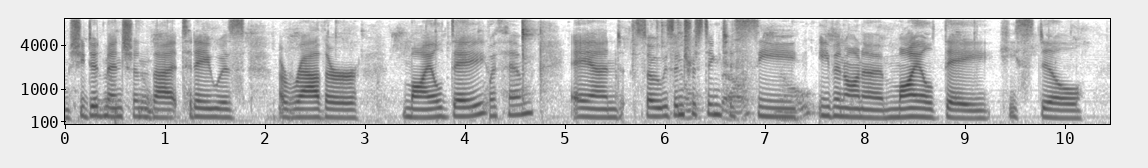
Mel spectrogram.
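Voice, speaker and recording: This woman has a normal speaking voice at a medium pitch. She talks at a fairly slow pace with fairly even intonation. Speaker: horse trainer.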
